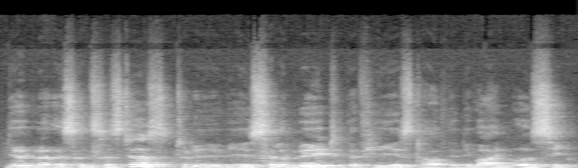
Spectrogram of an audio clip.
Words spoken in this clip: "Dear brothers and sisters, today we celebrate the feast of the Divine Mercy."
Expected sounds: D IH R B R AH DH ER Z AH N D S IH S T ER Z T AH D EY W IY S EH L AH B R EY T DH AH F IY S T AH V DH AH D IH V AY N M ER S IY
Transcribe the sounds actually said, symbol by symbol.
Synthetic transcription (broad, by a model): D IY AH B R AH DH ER S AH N S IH S T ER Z T AH D EY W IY S EH L AH B R EY T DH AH F IY S T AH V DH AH D IH V AY N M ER S IY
